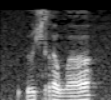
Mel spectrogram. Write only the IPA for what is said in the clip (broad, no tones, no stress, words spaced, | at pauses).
ʔɨçrɐ wɐ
